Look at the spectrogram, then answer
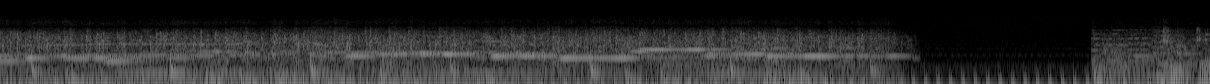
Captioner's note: applause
